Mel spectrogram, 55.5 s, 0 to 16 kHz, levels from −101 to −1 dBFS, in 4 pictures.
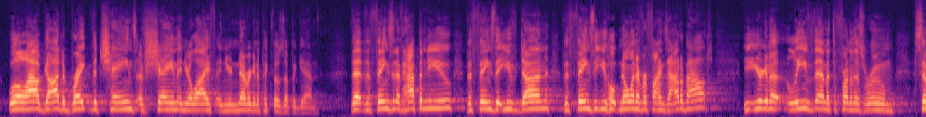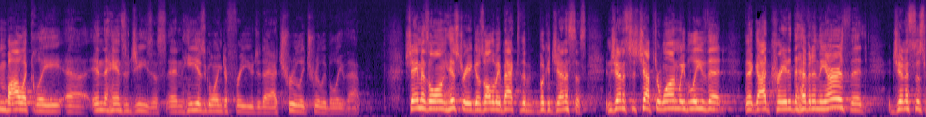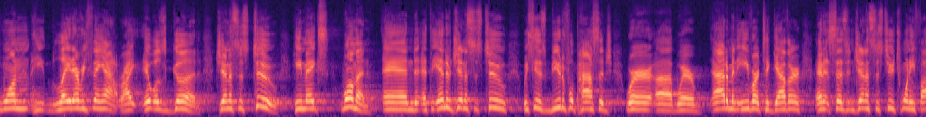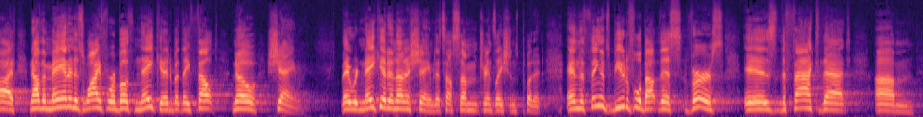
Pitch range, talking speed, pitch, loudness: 165-195 Hz, 205 wpm, 185 Hz, -22 LUFS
